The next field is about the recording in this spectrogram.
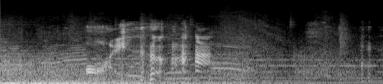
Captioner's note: laughs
